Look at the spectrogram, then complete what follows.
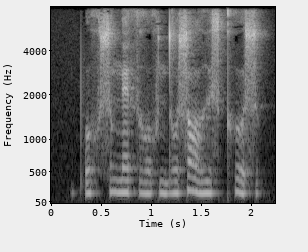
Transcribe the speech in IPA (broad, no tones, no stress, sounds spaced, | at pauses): pʼ o x s ʊ ŋ ɛ θ ɣ o x n d o s ɔ ɣ ɨ s kʰ ʊ s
